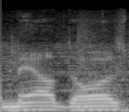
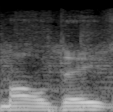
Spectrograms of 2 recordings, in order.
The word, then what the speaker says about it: Maldives: I'd go on a holiday to what I call the Maldives, but it's pronounced Maldives, as I've been told.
